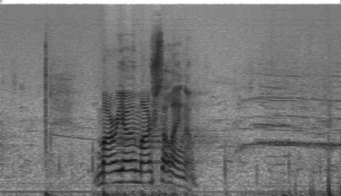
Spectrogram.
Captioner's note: applause and cheering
